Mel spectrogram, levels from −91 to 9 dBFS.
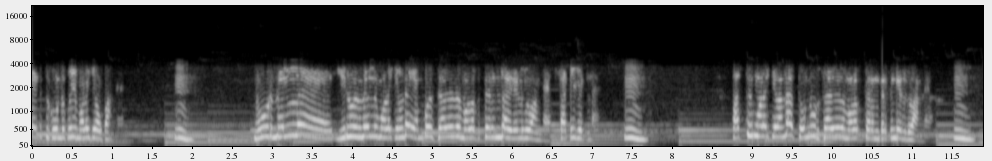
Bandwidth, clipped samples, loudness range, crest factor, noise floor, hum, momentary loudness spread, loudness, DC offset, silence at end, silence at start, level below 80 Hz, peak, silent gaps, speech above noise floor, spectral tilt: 4.1 kHz; under 0.1%; 4 LU; 14 dB; -39 dBFS; none; 18 LU; -14 LUFS; under 0.1%; 0 s; 0 s; -52 dBFS; 0 dBFS; none; 26 dB; -9.5 dB/octave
